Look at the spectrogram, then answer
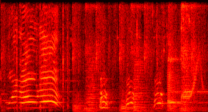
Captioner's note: barking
